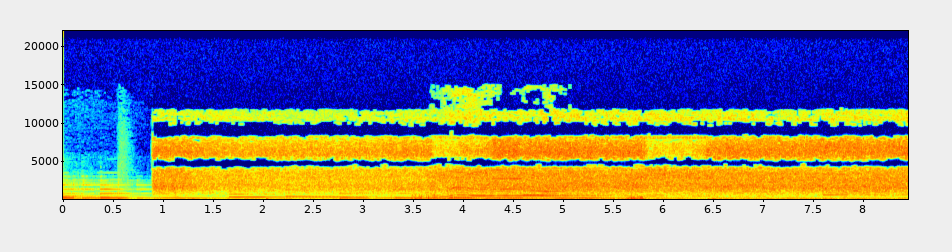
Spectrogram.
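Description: Background music over the steady rushing roar of a waterfall. The roar comes in about a second in and is heard close to the falling water.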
